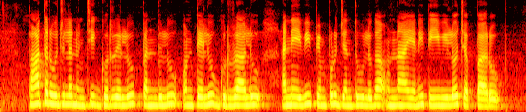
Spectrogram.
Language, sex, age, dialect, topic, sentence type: Telugu, female, 25-30, Central/Coastal, agriculture, statement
